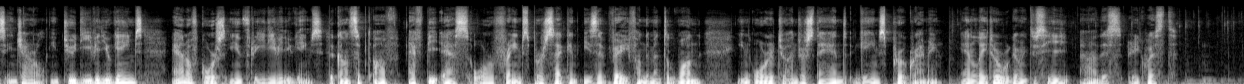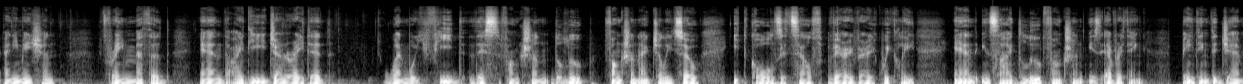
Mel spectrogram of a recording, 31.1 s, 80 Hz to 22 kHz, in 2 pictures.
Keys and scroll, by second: 6.6 space, 7.1 space, 12.0 ctrl+/, 19.8 ctrl+s.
